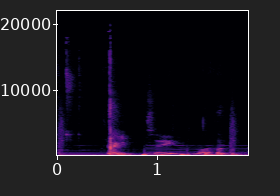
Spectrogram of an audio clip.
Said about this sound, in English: Oh, we've got a clap, haven't we? Oh, that was a lot of clap. Just once, I think.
